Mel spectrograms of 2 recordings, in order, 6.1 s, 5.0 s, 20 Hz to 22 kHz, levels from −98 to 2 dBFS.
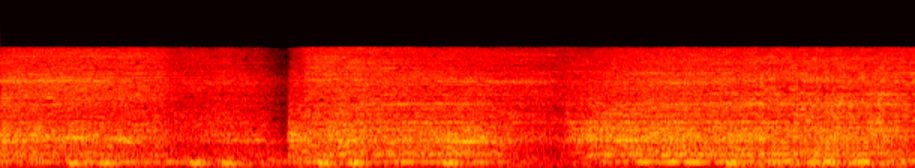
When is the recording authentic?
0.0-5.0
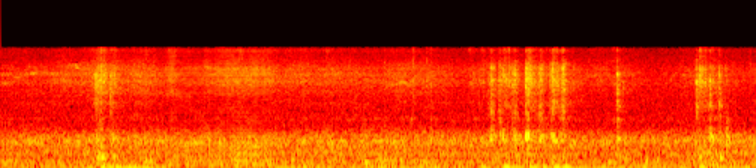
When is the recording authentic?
0.0-1.1; 1.8-5.0

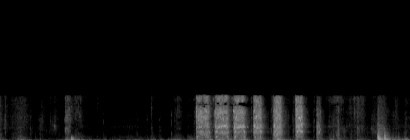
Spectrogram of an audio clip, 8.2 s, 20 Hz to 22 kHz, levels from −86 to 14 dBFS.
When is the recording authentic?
0.0-1.2; 5.0-8.2

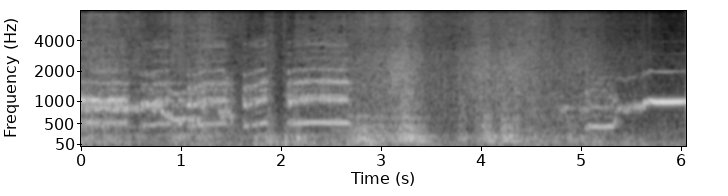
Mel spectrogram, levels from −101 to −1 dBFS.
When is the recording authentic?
0.6-6.1

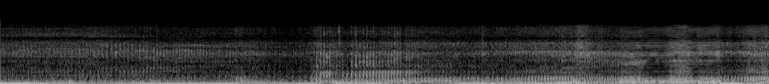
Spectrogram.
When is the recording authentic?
0.0-6.2; 7.2-7.7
